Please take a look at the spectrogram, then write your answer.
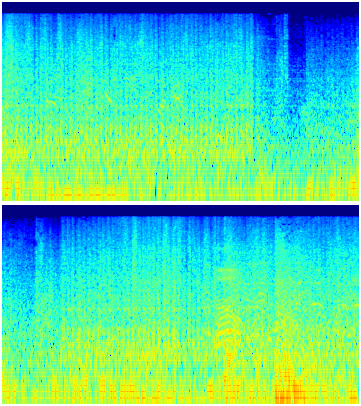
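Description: Machine gun fire in the World War II strategy game Company of Heroes, dense continuous bursts of rattling gunfire with distant booms, loud throughout with a brief lull, and a voice exclaiming once over it.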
